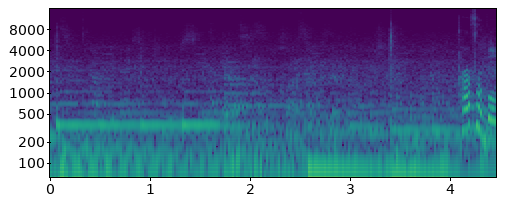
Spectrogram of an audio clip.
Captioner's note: staff talking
